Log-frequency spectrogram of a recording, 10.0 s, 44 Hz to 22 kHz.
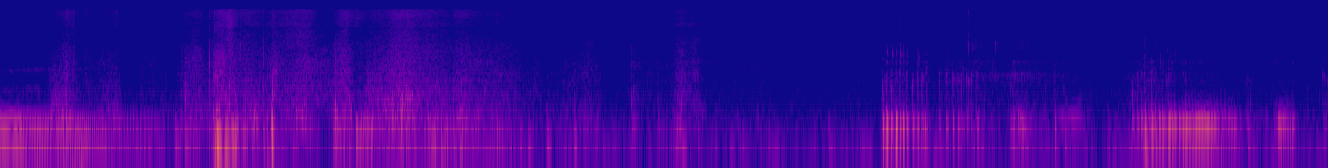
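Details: Person's own stomach growling at 6:45: low gurgling rumbles that come and go in bursts from gas and fluid moving through the gut.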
